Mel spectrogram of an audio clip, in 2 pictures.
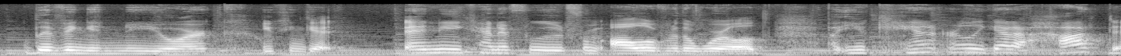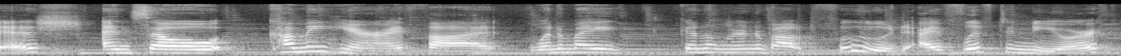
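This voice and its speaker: A woman in her twenties, a food blogger giving an interview in her home kitchen, talking in a bubbly, animated way. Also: medium pitch. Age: 20s. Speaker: food blogger and cookbook author.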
